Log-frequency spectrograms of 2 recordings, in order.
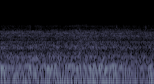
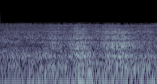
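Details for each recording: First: Well pump station with digital pressure regulator mounted in the kitchen, not on the station; after sealing the leaking spot with sealant, steady even hum and smooth water flow, no longer drawing air. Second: Well pump station with a digital pressure regulator in the kitchen, a Chinese motor fitted, and a check valve that holds pressure: when the tap opens, water comes with air in rushing, uneven surges as the station sucks air.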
